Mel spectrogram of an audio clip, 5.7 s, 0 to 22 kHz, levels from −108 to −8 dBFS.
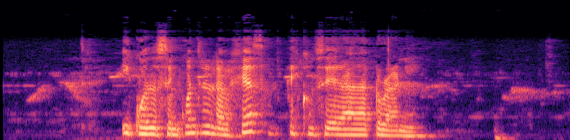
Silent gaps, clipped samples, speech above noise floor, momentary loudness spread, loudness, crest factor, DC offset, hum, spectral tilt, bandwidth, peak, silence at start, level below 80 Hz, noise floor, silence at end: none; under 0.1%; 36 dB; 22 LU; -19 LUFS; 20 dB; under 0.1%; none; -5 dB/octave; 9.2 kHz; -2 dBFS; 0.3 s; -50 dBFS; -55 dBFS; 0.45 s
